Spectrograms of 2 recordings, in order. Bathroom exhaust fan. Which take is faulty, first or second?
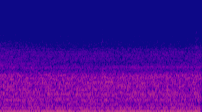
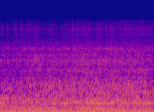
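second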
